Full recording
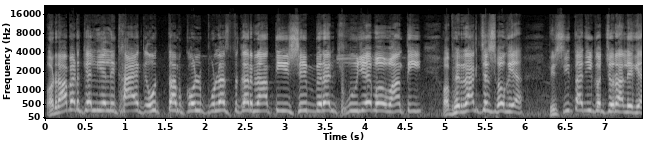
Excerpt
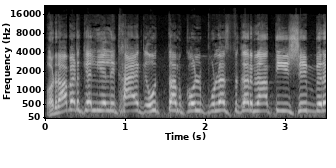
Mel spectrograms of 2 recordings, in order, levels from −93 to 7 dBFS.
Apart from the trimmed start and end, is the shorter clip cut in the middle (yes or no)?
no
